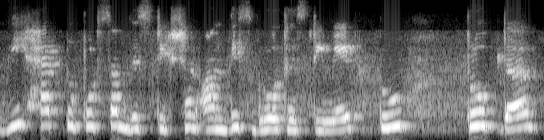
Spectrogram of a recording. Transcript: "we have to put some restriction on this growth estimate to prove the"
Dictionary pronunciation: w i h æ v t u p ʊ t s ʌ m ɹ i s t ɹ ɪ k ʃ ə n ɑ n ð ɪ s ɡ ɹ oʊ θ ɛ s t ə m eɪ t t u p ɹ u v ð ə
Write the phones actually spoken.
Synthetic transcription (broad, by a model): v i h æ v t u p ʊ t s ʌ m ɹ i s t ɹ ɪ k ʃ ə n ɑ n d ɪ s ɡ ɹ oʊ t ɛ s t ə m eɪ t t u p ɹ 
